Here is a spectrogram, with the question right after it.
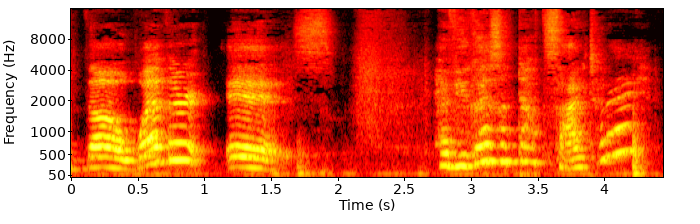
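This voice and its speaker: A young woman with a slightly high voice teaches preschoolers. She goes very slowly, enunciating each word and putting simple questions to the children. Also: fairly bright tone. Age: young adult. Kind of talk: children's lesson, addressing kids, English with some Spanish words.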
